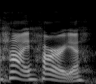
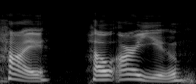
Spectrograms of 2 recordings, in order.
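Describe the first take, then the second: First: Quick, run-together "Hi, how are ya?"; imitated offhand Cork greeting; casual shopkeeper greeting. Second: "Hi," then a pause, "how are you" fully separated; imitated pointed, careful greeting; slowed-down repeated greeting. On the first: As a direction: toss off "how are ya" as one loose phrase. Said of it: "he went". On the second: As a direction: greet slowly and deliberately, word by word. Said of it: "slowed down what he was doing ... said".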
